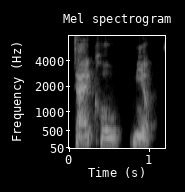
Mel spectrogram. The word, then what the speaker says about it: Dai Ko Myo: So anyway, for what it's worth, Dai Ko Myo is pronounced Dai Ko Myo. So really fast, Myo. I've heard Dai Ko Myo, Dai Ko Myo, it's Dai Ko Myo.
